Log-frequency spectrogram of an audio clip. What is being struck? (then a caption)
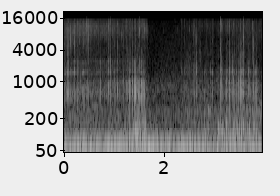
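Plastic sequin fabric notepad cover. Fingertips brush and scratch the red plastic sequin fabric cover of a small notepad lying flat, then both hands hold it at the edges. Dense, crinkly, bright scratching rustles over a low, steady rumble. The texture briefly thins out at about the midpoint before picking up again.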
